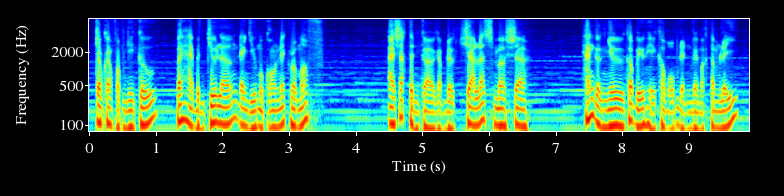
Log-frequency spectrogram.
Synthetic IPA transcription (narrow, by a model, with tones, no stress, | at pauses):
t͡ɕɔ˧wŋ͡mka˧ŋfa˨˩wŋ͡mŋi˧ənkɨ˨˦wvəː˨˦jɦaː˧jɓï˨˩ŋ̟t͡ɕɨ˨˦ələː˨˦nɗaː˧ŋzɨ̰˧˩əmo˨˩t̚kɔ˧nːɛ˦˥k̚zo˧mɔ˦˥f | ʔaː˧jsa˦˥k̚t̪ï˨˩ŋ̟kəː˨˩ɣa˨˩p̚ɗɨ˨˩ək̚t͡ɕaː˧lɛ˦˥sməː˧səː˧ | ha˨˦ŋɣə˨˩nɲɨ˧kɔ˨˦ɓi˧˩əwɦḭ˧˨ənxə˧wŋ͡mʔo˧˩ŋ͡mɗḭ̈˧˨ŋ̟ve˨˩ma˨˩t̚t̪ə˧˩mli˨˦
